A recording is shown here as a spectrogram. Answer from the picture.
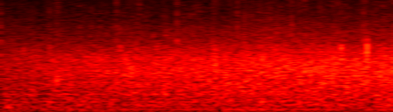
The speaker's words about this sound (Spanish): Aquí, otra vez le aplauden.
